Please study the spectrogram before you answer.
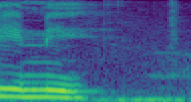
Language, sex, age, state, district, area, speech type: Assamese, female, 60+, Assam, Dibrugarh, rural, read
